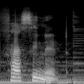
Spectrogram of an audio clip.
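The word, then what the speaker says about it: fascinate: ওঠা নেক্সট দেখো আছে ফ্যাসিনেট ফ্যাসিনেট এখানেও C silent F এস সি আই এন এ টি ফ্যাসিনেট কথার মানে হচ্ছে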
